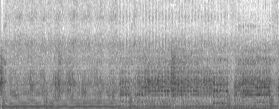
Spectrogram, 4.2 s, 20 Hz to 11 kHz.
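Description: Music with bass and guitar-like notes played loud through a bare 5-inch woofer driven at maximum power, its cone at full excursion. The notes change every half second to a second.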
